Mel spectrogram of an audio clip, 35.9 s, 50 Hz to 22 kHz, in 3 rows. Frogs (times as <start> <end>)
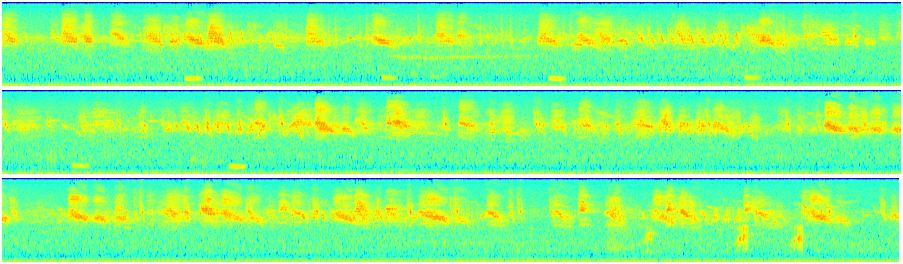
32.0 34.9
